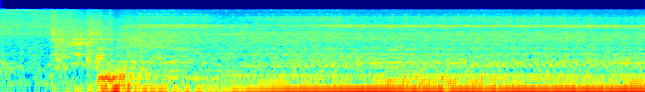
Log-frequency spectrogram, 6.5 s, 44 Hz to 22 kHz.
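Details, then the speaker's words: BMW 135i with a cylinder 5 misfire code, just after swapping in a replacement part on cylinder five: quick crank, catches and settles into a deep even idle with no stumble; no misfire or codes now, though misfire previously occurred when warm under pulls. "it's not misfiring it doesn't have any codes either no check engine and it feels fine like it's not misfiring like it was when I did the poll"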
